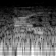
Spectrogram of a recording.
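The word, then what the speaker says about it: BAIC: This is Paano ba iung pronounce to? Bike.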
